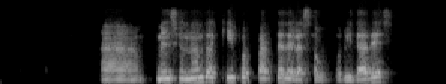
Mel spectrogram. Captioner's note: speaking spanish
